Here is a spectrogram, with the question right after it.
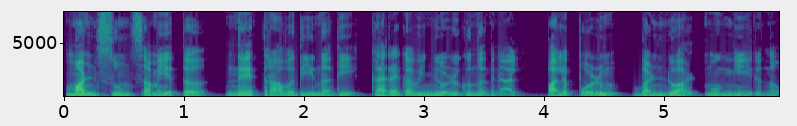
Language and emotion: Malayalam, neutral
